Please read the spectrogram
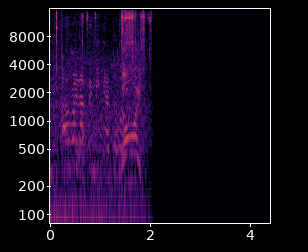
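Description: Indistinct voices of people talking over a low outdoor rumble, cut off abruptly about halfway through, followed by dead silence.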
